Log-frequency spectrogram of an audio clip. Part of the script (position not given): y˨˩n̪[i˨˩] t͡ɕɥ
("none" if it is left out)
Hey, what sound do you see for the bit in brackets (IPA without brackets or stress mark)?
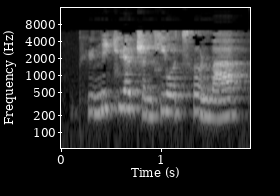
i˥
